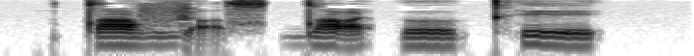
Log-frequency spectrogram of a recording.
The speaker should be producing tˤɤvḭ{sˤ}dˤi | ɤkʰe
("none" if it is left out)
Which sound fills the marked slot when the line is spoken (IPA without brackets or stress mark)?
sˤ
